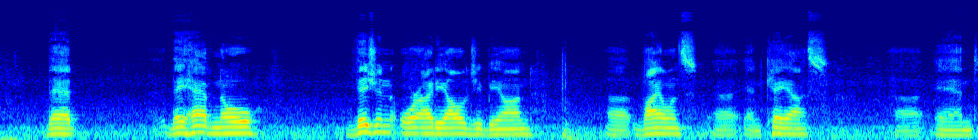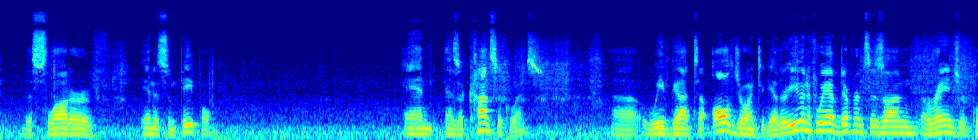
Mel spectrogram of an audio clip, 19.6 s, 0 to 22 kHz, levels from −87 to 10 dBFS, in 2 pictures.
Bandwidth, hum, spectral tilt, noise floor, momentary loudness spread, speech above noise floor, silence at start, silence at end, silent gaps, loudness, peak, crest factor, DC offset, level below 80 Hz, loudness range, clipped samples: 16 kHz; none; -6.5 dB/octave; -51 dBFS; 23 LU; 22 dB; 0 s; 0 s; none; -29 LUFS; -10 dBFS; 20 dB; under 0.1%; -54 dBFS; 8 LU; under 0.1%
